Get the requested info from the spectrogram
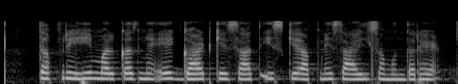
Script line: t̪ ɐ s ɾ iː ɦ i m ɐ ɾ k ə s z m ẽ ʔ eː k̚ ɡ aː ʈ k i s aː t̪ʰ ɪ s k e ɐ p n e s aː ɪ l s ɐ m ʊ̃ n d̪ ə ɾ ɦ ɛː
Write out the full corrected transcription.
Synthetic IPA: t̪ ɐ f ɾ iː ɦ i m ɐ ɾ k ə z m ẽ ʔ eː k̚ ɡ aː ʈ k e s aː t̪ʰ ɪ s k e ɐ p n e s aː ɪ l s ɐ m ʊ̃ n d̪ ə ɾ ɦ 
